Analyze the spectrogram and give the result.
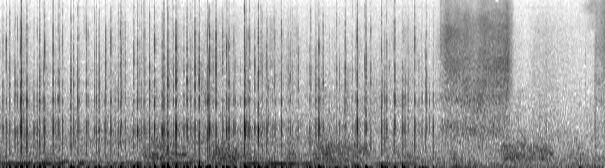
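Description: Long nails tap and scratch the plastic cover of a red spiral notebook, making a dense run of quick, dry clicks over a steady low hum. Around seven seconds a brief bright hiss of scratching rises above the taps before the clicks resume more softly.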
